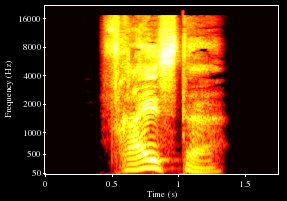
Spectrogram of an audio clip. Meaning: inflection of frei: 1. strong/mixed nominative/accusative feminine singular superlative degree 2. strong nominative/accusative plural superlative degree
- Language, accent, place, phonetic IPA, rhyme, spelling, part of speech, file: German, Germany, Berlin, [ˈfʁaɪ̯stə], -aɪ̯stə, freiste, adjective, De-freiste.ogg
